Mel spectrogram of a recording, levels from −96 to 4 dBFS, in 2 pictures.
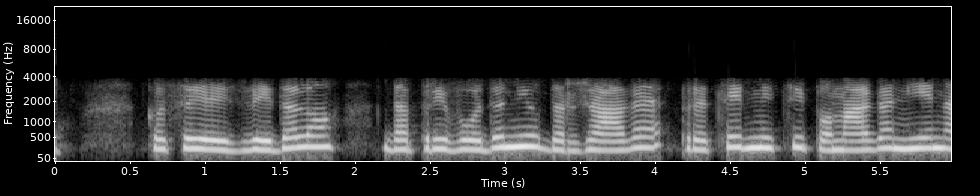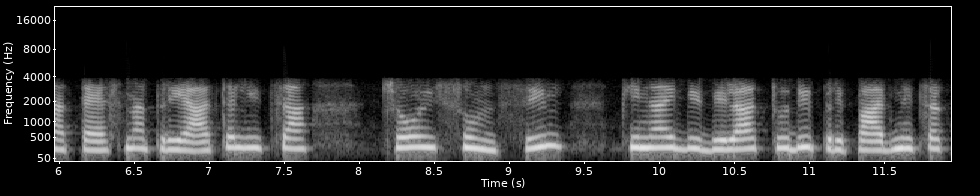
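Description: The whole clip has been through a G.729 codec: the line band is cut to 150 Hz–3.4 kHz, and the speech sounds plainly rough and synthetic, which fits an 8 kbit/s stream.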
